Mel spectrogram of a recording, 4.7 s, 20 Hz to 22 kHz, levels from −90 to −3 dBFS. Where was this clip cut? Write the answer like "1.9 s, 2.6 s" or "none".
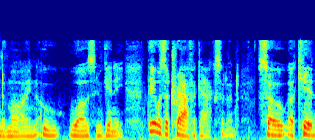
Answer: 1.4 s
